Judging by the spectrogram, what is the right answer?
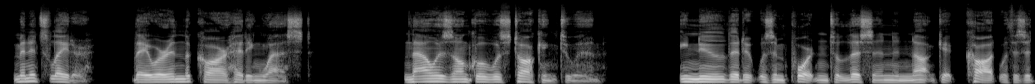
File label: True Crime Intensity; Road Out Of Hell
